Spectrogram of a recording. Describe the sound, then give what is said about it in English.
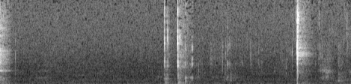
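Someone quietly sips a whiskey sour: a brief cluster of soft slurping mouth sounds, a fainter one after, then a sharp little click, with no talking. “So let's take a sip to that, toast to that, and then we're going to take the Hibiki straight up because that is expensive bottle.”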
